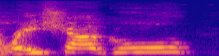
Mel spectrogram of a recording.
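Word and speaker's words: Ra's al Ghul: I considered changing my pronunciation of Razagul to Reshagul, because that is the correct way to pronounce it.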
